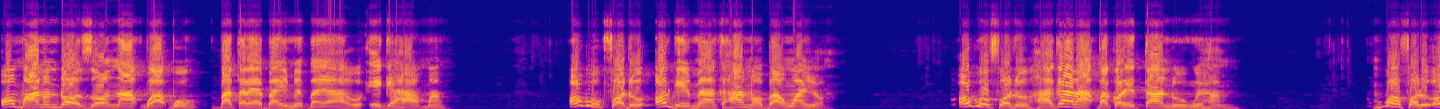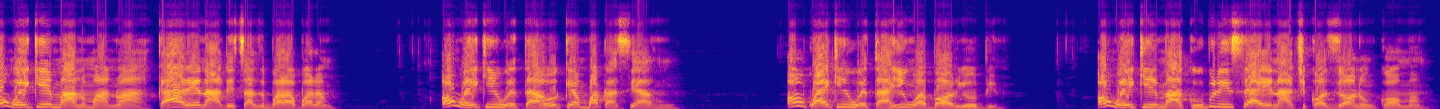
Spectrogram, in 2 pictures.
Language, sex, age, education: Igbo, female, 30-45, tertiary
